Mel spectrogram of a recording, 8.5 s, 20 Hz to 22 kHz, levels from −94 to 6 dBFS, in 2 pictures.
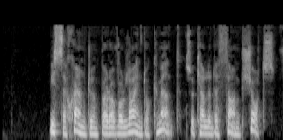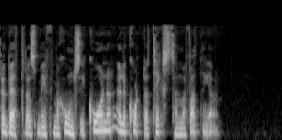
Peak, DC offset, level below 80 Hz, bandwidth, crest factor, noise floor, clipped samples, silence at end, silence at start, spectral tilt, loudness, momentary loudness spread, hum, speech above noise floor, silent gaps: -2 dBFS; under 0.1%; -56 dBFS; 11.5 kHz; 18 dB; -77 dBFS; under 0.1%; 0.95 s; 0.75 s; -5.5 dB/octave; -20 LUFS; 8 LU; none; 58 dB; none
